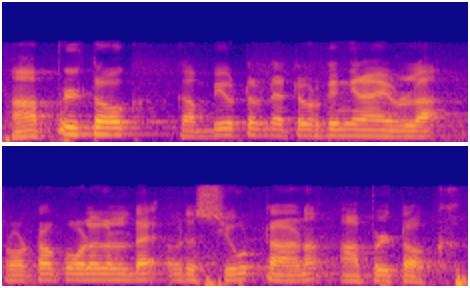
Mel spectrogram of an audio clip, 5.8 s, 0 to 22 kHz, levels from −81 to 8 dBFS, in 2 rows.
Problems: none marked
